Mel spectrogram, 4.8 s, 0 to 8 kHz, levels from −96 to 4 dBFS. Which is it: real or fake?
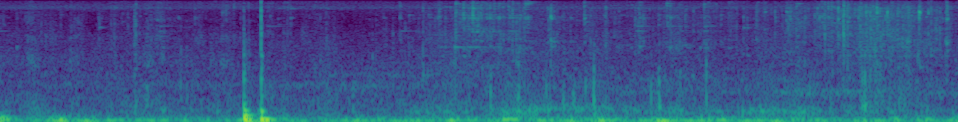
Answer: real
